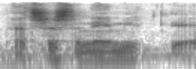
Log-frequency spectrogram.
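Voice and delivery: ordinary talk, nothing marked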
